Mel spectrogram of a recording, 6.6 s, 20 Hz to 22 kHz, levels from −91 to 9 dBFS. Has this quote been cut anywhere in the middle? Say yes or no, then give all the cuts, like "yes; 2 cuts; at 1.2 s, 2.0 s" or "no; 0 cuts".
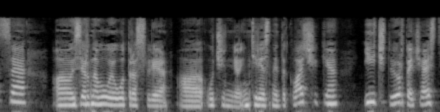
yes; 1 cut; at 2.6 s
